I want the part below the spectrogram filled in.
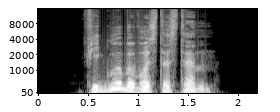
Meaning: strong dative masculine/neuter singular superlative degree of figurbewusst
- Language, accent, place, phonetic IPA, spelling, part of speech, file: German, Germany, Berlin, [fiˈɡuːɐ̯bəˌvʊstəstəm], figurbewusstestem, adjective, De-figurbewusstestem.ogg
